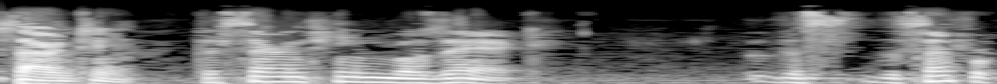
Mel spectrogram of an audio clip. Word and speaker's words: Sarantium: This is book one of the Sarantine. Is that how you pronounce it? Sarantium.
